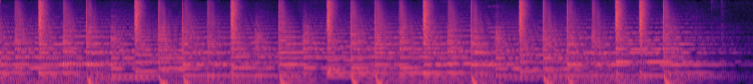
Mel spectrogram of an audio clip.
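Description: A song recreated on a Roland JD-Xi synthesizer: a steady electronic arrangement with a bright repeating synth pattern, pulsing bass and sharp regular percussion hits, played alone at an even tempo with no talking.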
